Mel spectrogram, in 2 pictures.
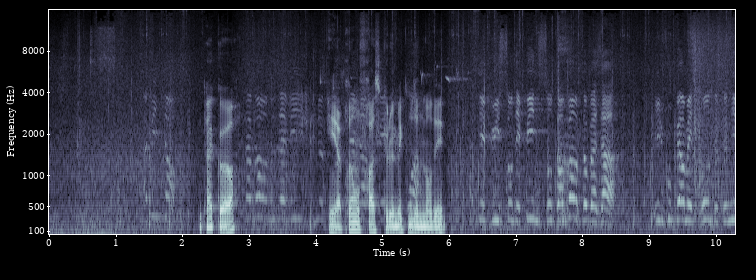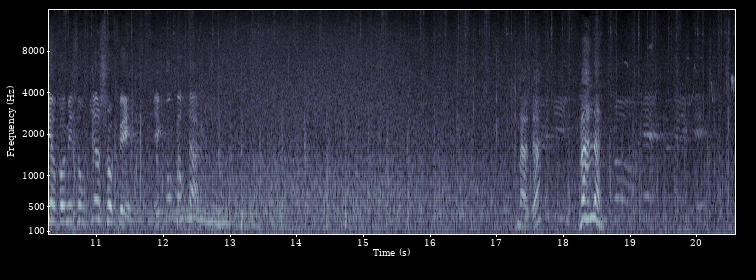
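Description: Footsteps run quickly over stone and dirt.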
